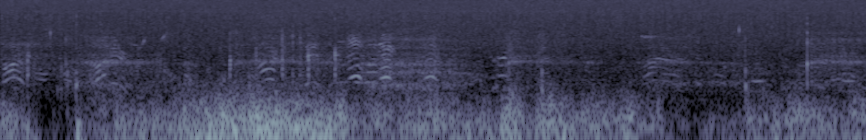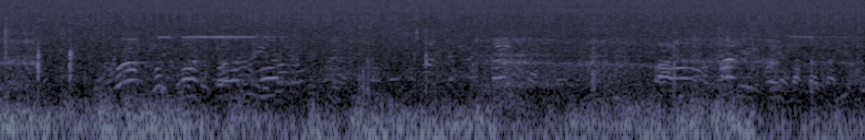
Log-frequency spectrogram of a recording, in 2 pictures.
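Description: Distant shouts and calls of soccer players on the field as a corner kick is set up, a few short calls at a time, over a low rumble that swells about two to four seconds in.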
